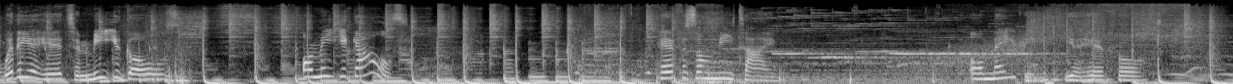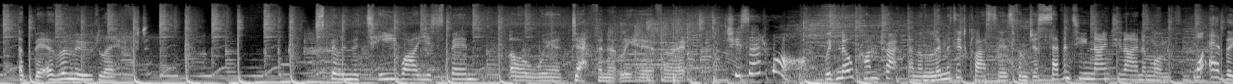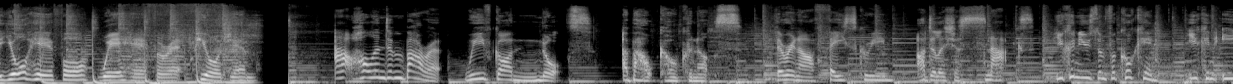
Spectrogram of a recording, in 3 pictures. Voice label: Commercials, regional accents

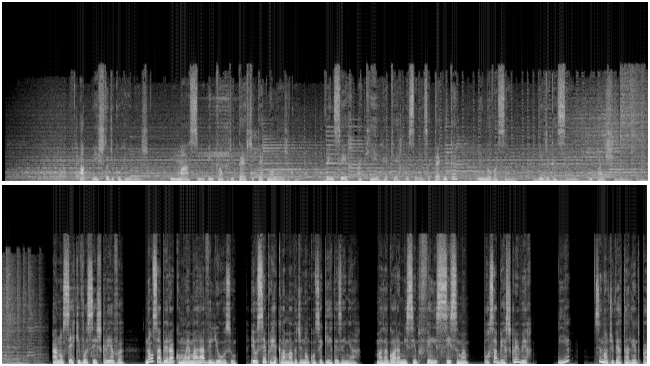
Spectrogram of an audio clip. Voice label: Brazilian Portuguese

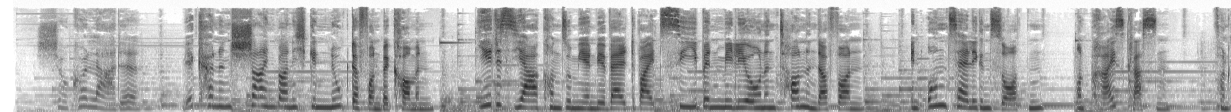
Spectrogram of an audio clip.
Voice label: German

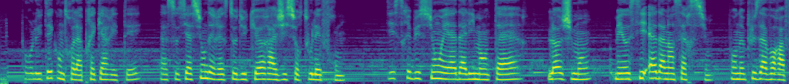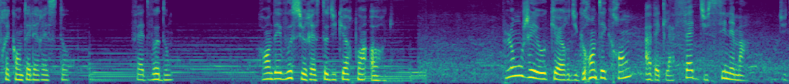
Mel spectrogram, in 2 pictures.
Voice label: Voice French

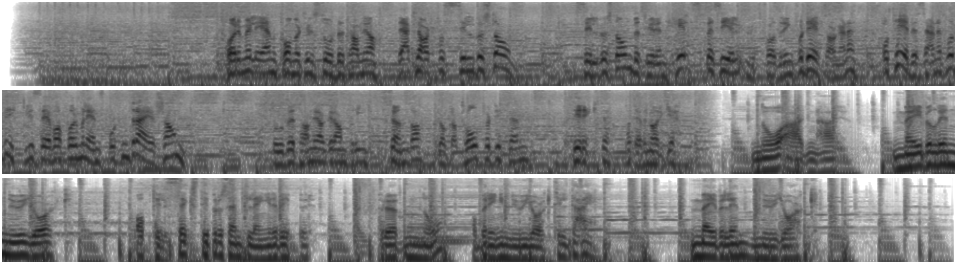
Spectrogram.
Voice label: Norwegian, Scandinavian, Male, 30s-40s, voiceover

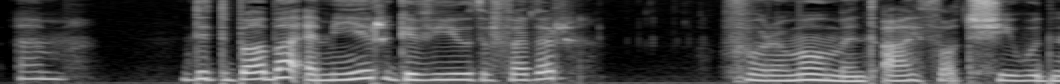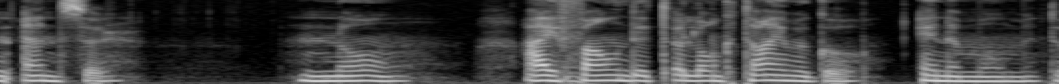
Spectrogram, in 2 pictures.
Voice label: English Arabic Accent

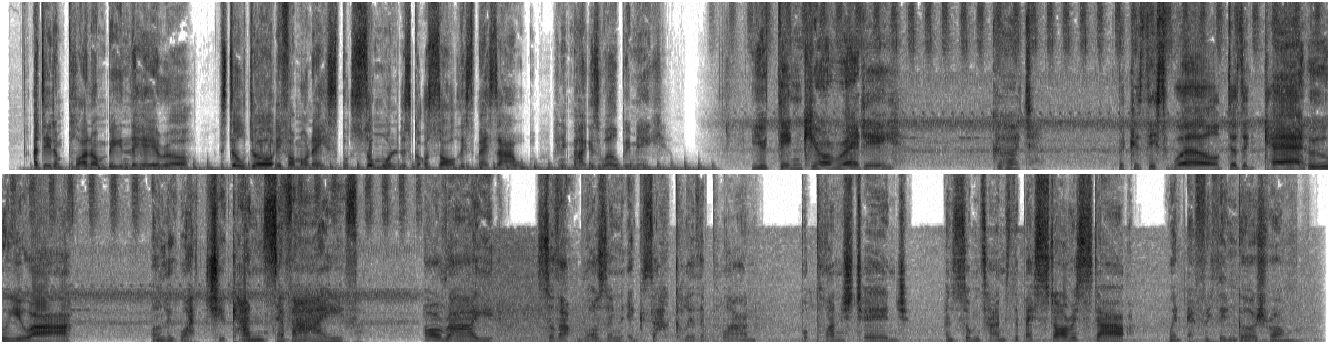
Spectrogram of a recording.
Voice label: GAMING, regional accents

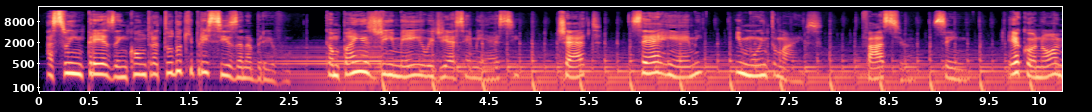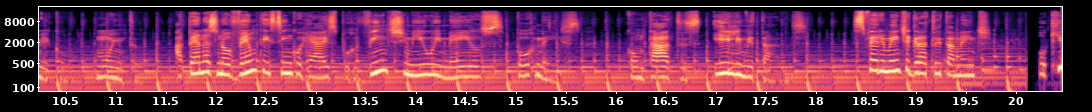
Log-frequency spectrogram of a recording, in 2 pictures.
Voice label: Portuguese

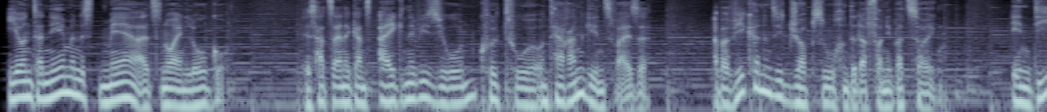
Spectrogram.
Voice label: Uplifting Commercial German

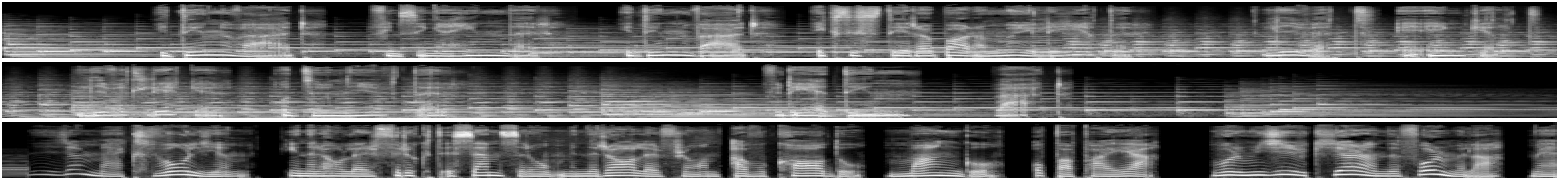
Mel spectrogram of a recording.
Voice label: Swedish, Scandinavian, Female, 20s-30s

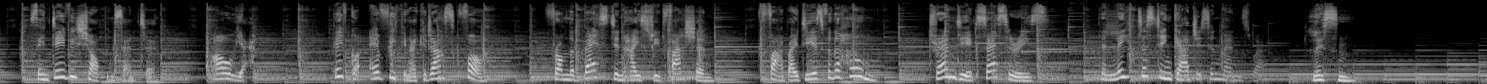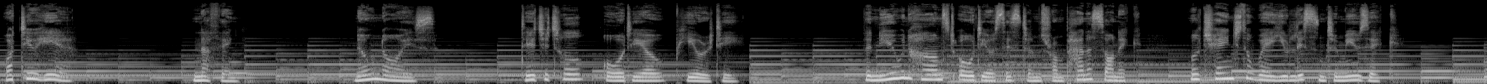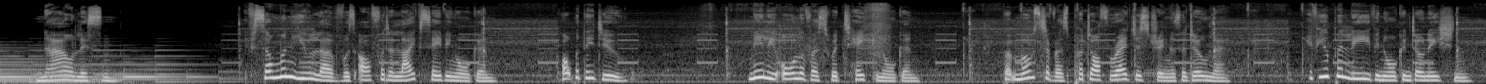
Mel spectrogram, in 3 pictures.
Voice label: Commercial

